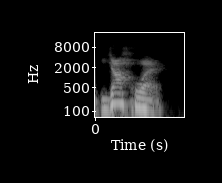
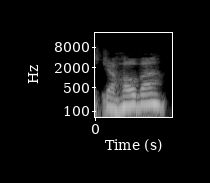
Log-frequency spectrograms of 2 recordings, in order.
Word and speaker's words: Yahweh: Now, in most English translations, they just have the word Lord, but they put it in capital forms, L-O-R-D in capital forms. But in the Hebrew language, that is the what's called the Tetragrammaton, Yahweh. We sometimes slaughter that as Jehovah in English. It could not have been pronounced that way, but be that as it may.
